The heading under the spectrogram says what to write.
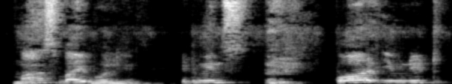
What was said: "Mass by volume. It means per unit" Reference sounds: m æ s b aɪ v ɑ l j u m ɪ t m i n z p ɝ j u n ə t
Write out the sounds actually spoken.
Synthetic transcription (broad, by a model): m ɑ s b aɪ b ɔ l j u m ɪ t m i n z p ɝ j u n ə t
